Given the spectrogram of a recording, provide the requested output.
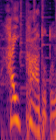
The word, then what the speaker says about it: ハイカード: この秘密組織と書いて、ハイカードと読むのか。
